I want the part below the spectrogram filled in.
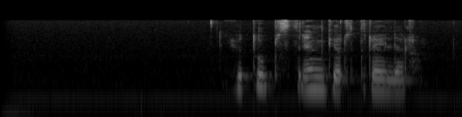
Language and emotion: Russian, neutral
